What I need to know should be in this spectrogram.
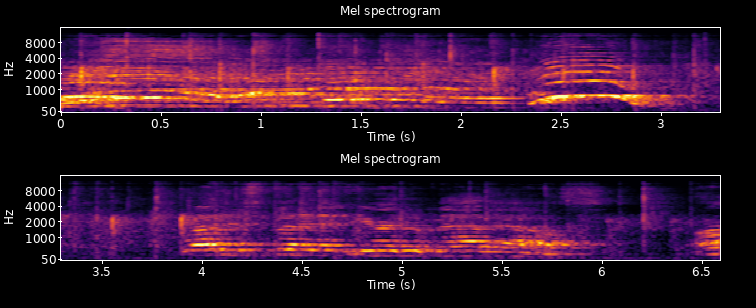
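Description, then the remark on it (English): A crowd claps and cheers steadily, the applause a dense, continuous patter mixed with loud overlapping voices and whoops that rise and fall throughout. “Would you give him an extra round of applause for that?”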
